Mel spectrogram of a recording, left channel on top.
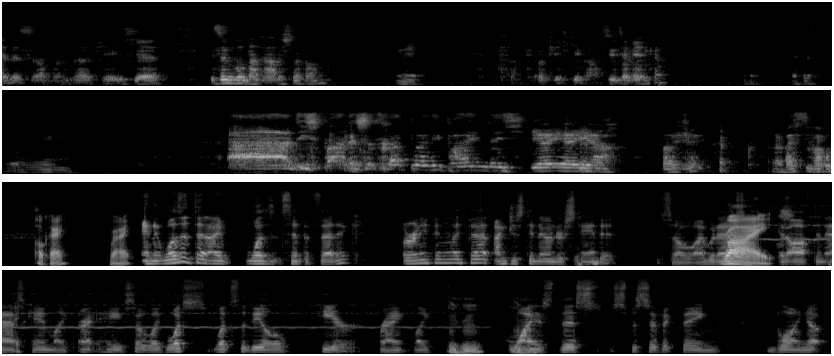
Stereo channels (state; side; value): different; both; correlation 0.00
